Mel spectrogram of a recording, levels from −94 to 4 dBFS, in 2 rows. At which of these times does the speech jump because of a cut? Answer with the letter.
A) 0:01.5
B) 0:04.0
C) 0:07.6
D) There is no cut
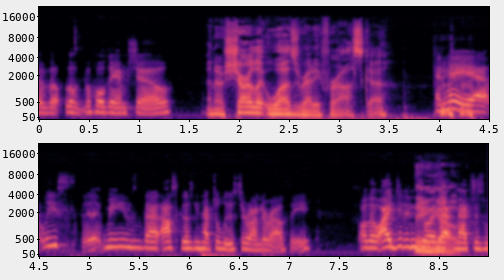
B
